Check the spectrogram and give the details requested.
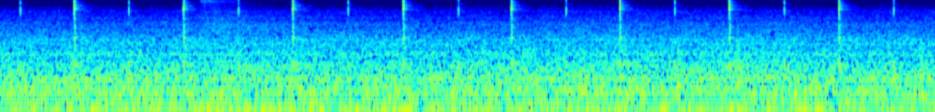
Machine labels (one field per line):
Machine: valve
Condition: normal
